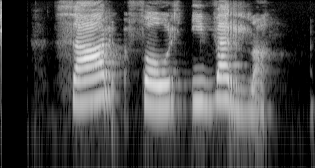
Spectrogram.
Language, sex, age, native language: Icelandic, female, 10, Icelandic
